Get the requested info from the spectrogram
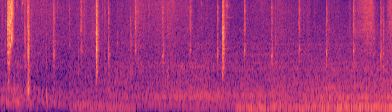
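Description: Car driving slowly, heard from inside the cabin: a low engine and road rumble that grows louder about three seconds in. Keys hanging from the rear-view mirror clink now and then as short, sharp ticks.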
